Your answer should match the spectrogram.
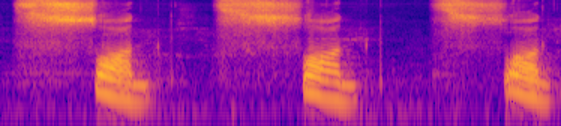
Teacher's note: সদ উচ্চারণ করার সময় আমাদের মাড়ির দাঁতের সাথে আমাদের জিহ্বার দুই পাশে যে কোনো এক পাশ লাগিয়ে দিলেই আমাদের উচ্চারণটা হয়ে যাবে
